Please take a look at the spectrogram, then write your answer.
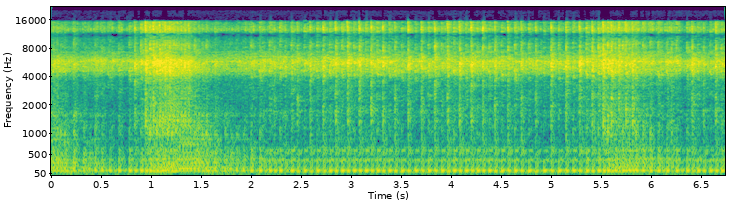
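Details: Honda CB250N Superdream twin, rebuilt from boxes of bits, with new spark plugs, first successful run after the disconnected kill switch was found. A steady, low, even thumping tickover with no knocks or misses. Normal idle; owner suspects the base gasket for a front oil leak.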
